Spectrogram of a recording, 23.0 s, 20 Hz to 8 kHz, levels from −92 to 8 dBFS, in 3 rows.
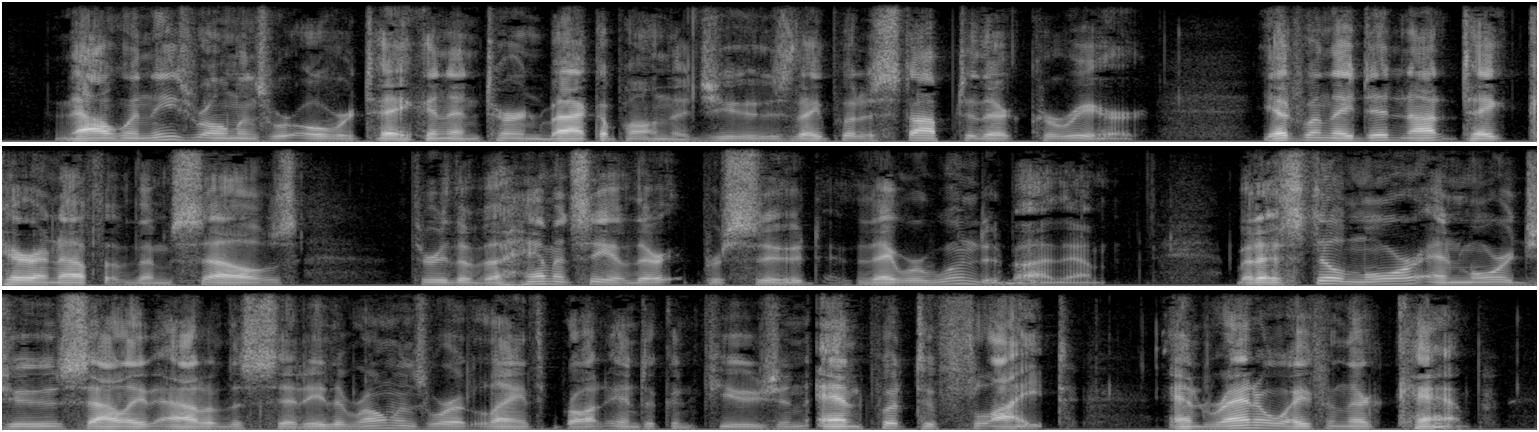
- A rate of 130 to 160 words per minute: No, average, 180 wpm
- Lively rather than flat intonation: No, average, 3.1 semitones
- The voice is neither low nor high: No, low, 115 Hz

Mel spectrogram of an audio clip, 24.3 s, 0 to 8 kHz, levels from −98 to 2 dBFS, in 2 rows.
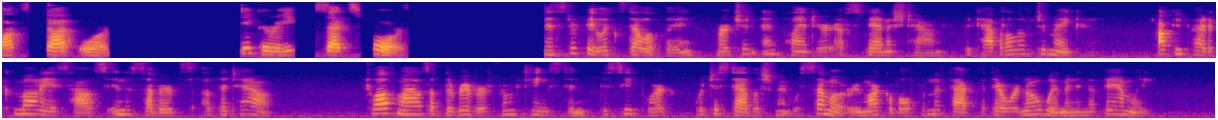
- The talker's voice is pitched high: Yes, high, 195 Hz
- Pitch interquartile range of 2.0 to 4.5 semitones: Yes, average, 3.8 semitones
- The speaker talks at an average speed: No, slow, 130 wpm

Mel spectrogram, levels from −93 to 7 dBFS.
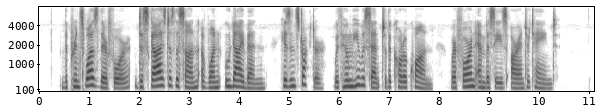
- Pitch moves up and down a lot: No, average, 4.4 semitones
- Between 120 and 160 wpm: Yes, average, 145 wpm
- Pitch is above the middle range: Yes, high, 195 Hz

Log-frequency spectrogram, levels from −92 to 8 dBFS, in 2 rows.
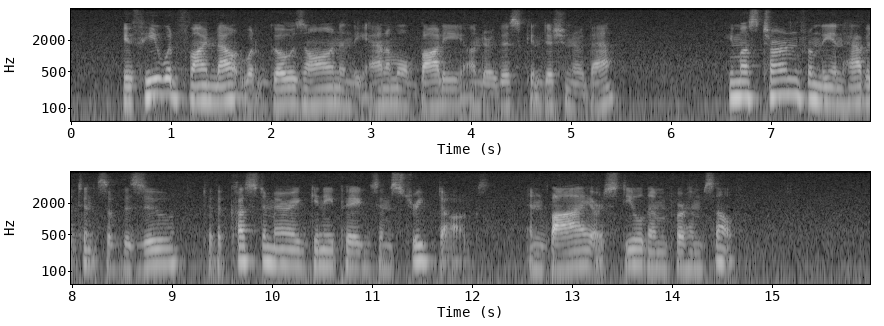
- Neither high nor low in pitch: No, low, 120 Hz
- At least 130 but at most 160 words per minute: Yes, average, 155 wpm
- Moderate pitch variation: Yes, average, 3.7 semitones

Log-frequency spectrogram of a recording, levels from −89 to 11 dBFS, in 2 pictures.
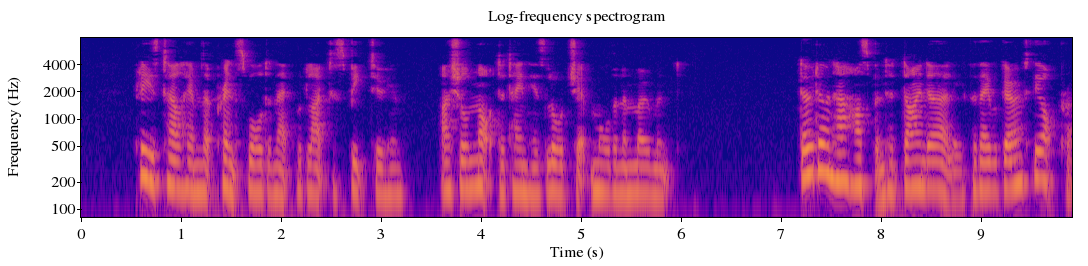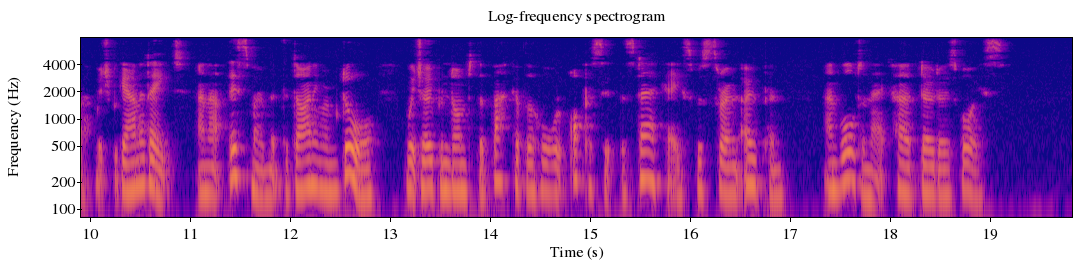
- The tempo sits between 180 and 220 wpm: Yes, fast, 205 wpm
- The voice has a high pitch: No, medium, 160 Hz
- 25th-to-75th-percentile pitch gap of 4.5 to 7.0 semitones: No, average, 3.4 semitones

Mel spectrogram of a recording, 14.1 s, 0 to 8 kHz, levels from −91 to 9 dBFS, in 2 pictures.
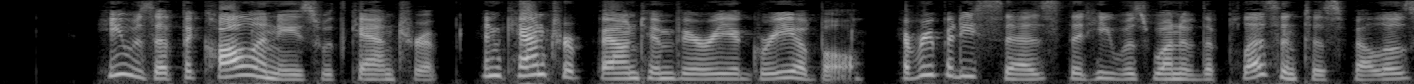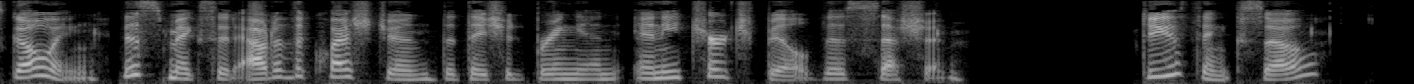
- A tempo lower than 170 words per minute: No, average, 190 wpm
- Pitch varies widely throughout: Yes, wide, 5.9 semitones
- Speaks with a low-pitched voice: No, high, 195 Hz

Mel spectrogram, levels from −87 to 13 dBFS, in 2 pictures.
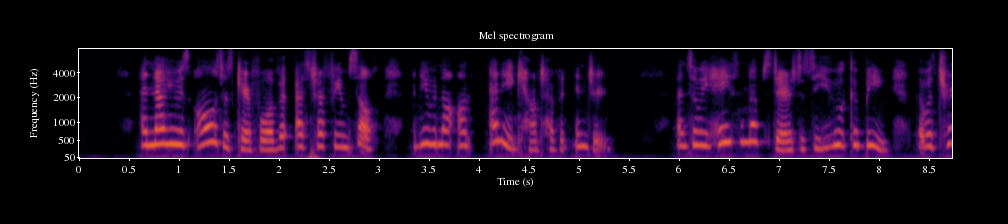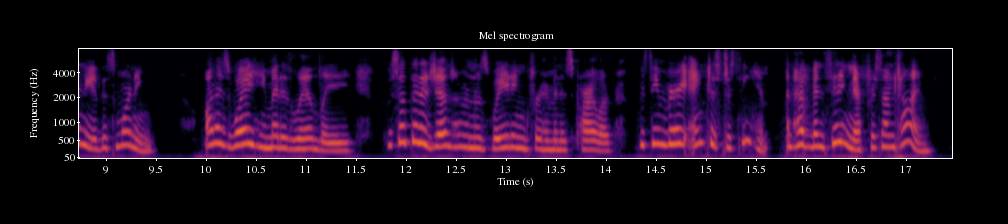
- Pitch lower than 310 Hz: No, very high, 330 Hz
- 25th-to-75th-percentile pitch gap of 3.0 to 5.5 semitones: No, wide, 6.3 semitones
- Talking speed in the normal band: No, fast, 250 wpm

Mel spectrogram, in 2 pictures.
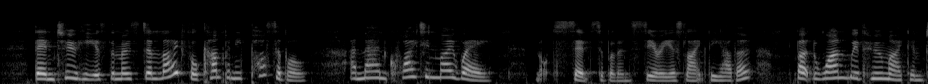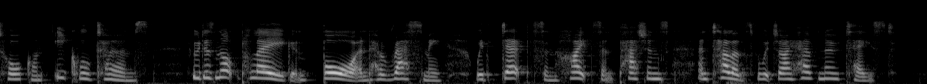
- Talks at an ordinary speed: Yes, average, 170 wpm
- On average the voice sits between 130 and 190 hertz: No, very high, 255 Hz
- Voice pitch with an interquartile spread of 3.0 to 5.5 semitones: Yes, average, 5.0 semitones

